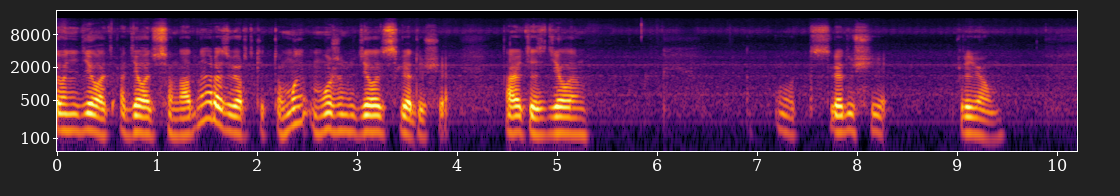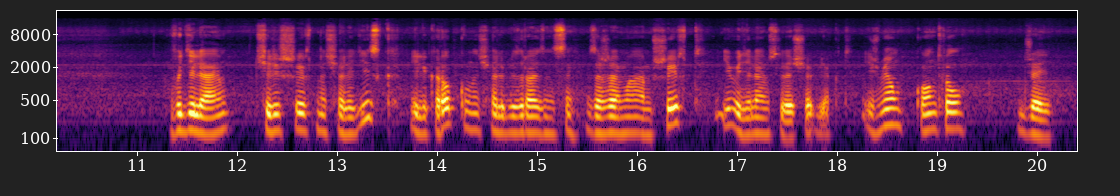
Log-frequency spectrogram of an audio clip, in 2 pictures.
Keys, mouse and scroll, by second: 2.6-4.6 right drag, 9.4-11.3 right drag, 12.6-14.4 right drag, 16.4-18.3 right drag, 19.7 ctrl+j.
